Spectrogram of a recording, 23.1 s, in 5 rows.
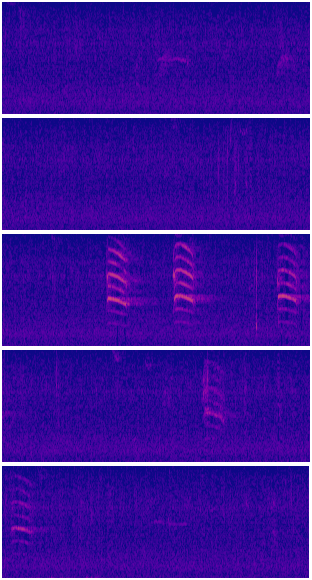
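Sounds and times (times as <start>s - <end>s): bird calling slurred notes: 10.8s - 12.4s, 13.4s - 14.0s.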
